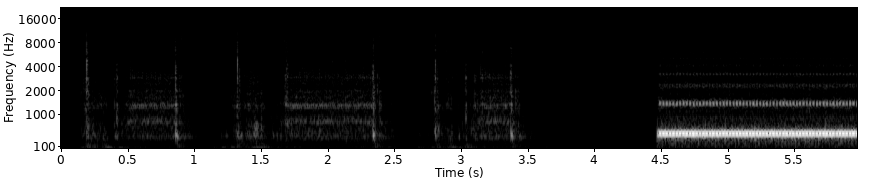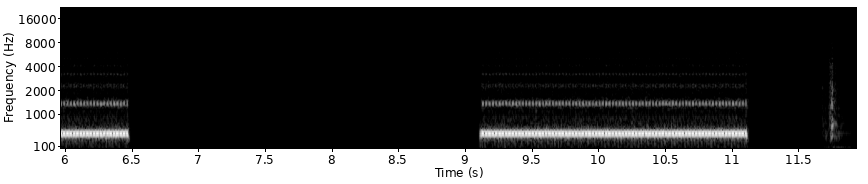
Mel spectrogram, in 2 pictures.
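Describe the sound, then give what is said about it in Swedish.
Quick bursts of telephone dialing bleeps, then an outgoing call's ringback tone: two long, steady, loud buzzing rings separated by a few seconds of silence, with no voices. “Jag tycker vi ringer upp”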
